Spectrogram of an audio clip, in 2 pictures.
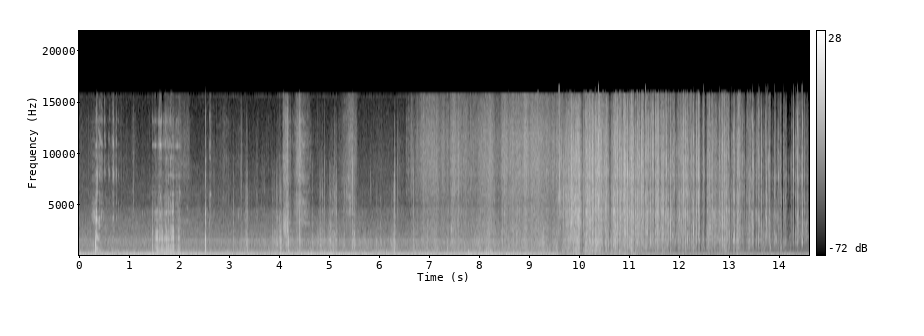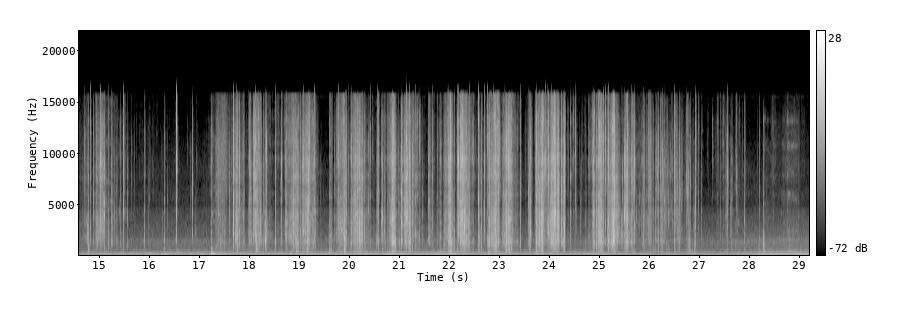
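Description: Knife cutting vegetables on a wooden cutting board: green peppers, then a Japanese leek sliced into rounds, the blade tapping the board irregularly through the second half. A steady low rumble fills the first third.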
